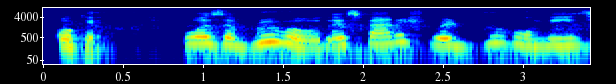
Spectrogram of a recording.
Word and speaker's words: brujo: The Brujo, Spanish word, brujo. In Spanish, the okay, J is pronounced as an H. okay, was a brujo.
